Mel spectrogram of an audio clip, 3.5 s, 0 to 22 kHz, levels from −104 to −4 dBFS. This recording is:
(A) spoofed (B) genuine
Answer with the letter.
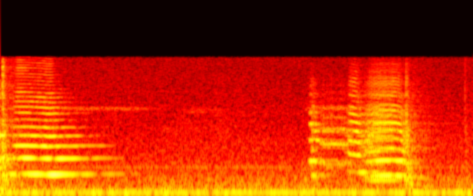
B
